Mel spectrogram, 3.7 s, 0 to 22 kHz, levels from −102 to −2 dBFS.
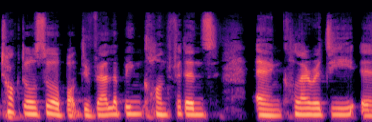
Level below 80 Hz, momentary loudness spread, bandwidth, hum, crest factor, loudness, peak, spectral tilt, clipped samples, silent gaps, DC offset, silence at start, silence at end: -72 dBFS; 6 LU; 15 kHz; none; 14 dB; -24 LUFS; -8 dBFS; -6 dB/octave; under 0.1%; none; under 0.1%; 0 s; 0 s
